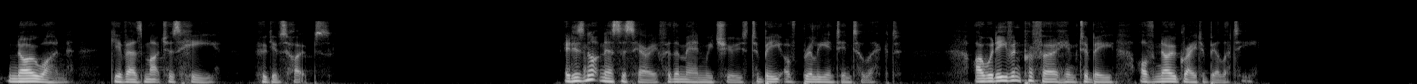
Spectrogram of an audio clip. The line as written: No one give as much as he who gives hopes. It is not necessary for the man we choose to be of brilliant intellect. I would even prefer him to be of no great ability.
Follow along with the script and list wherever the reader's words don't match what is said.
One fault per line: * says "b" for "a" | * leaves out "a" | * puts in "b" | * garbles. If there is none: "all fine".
all fine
